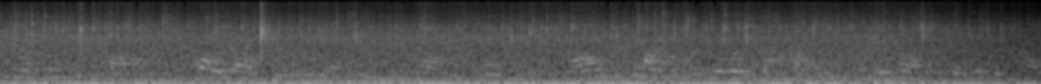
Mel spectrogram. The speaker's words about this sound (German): Strömender Regen an einem Samstag im Dezember. Das Wasser verwandelt das ganze Gelände in Schlamm und sammelt sich in tiefen Pfützen.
